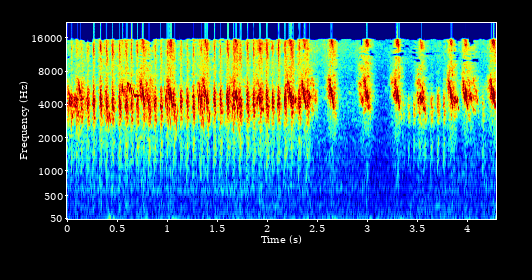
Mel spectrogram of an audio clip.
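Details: Lure recording of Eurasian tree sparrows: busy high twittering from several birds for the first half, then separate sharp chirps repeated in quick bursts with short silences between them.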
